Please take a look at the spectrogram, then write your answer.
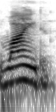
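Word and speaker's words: wind: देखो यहाँ, short I sound विंड, long I sound वाइंड।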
